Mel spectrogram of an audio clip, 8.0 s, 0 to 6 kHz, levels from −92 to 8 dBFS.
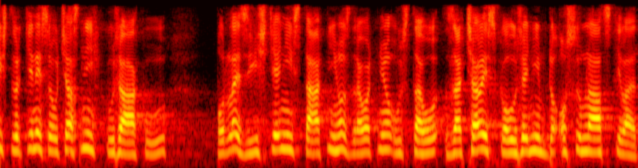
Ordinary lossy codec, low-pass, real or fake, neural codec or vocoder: AAC, 32 kbps; 5.4 kHz; real; none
